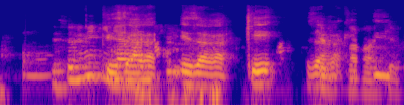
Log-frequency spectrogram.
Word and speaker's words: Kevzara: Et donc, ça s'écrit comment? Kevzara. Kev, comme K-E-V. K-E-V-Z-A-R-A.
